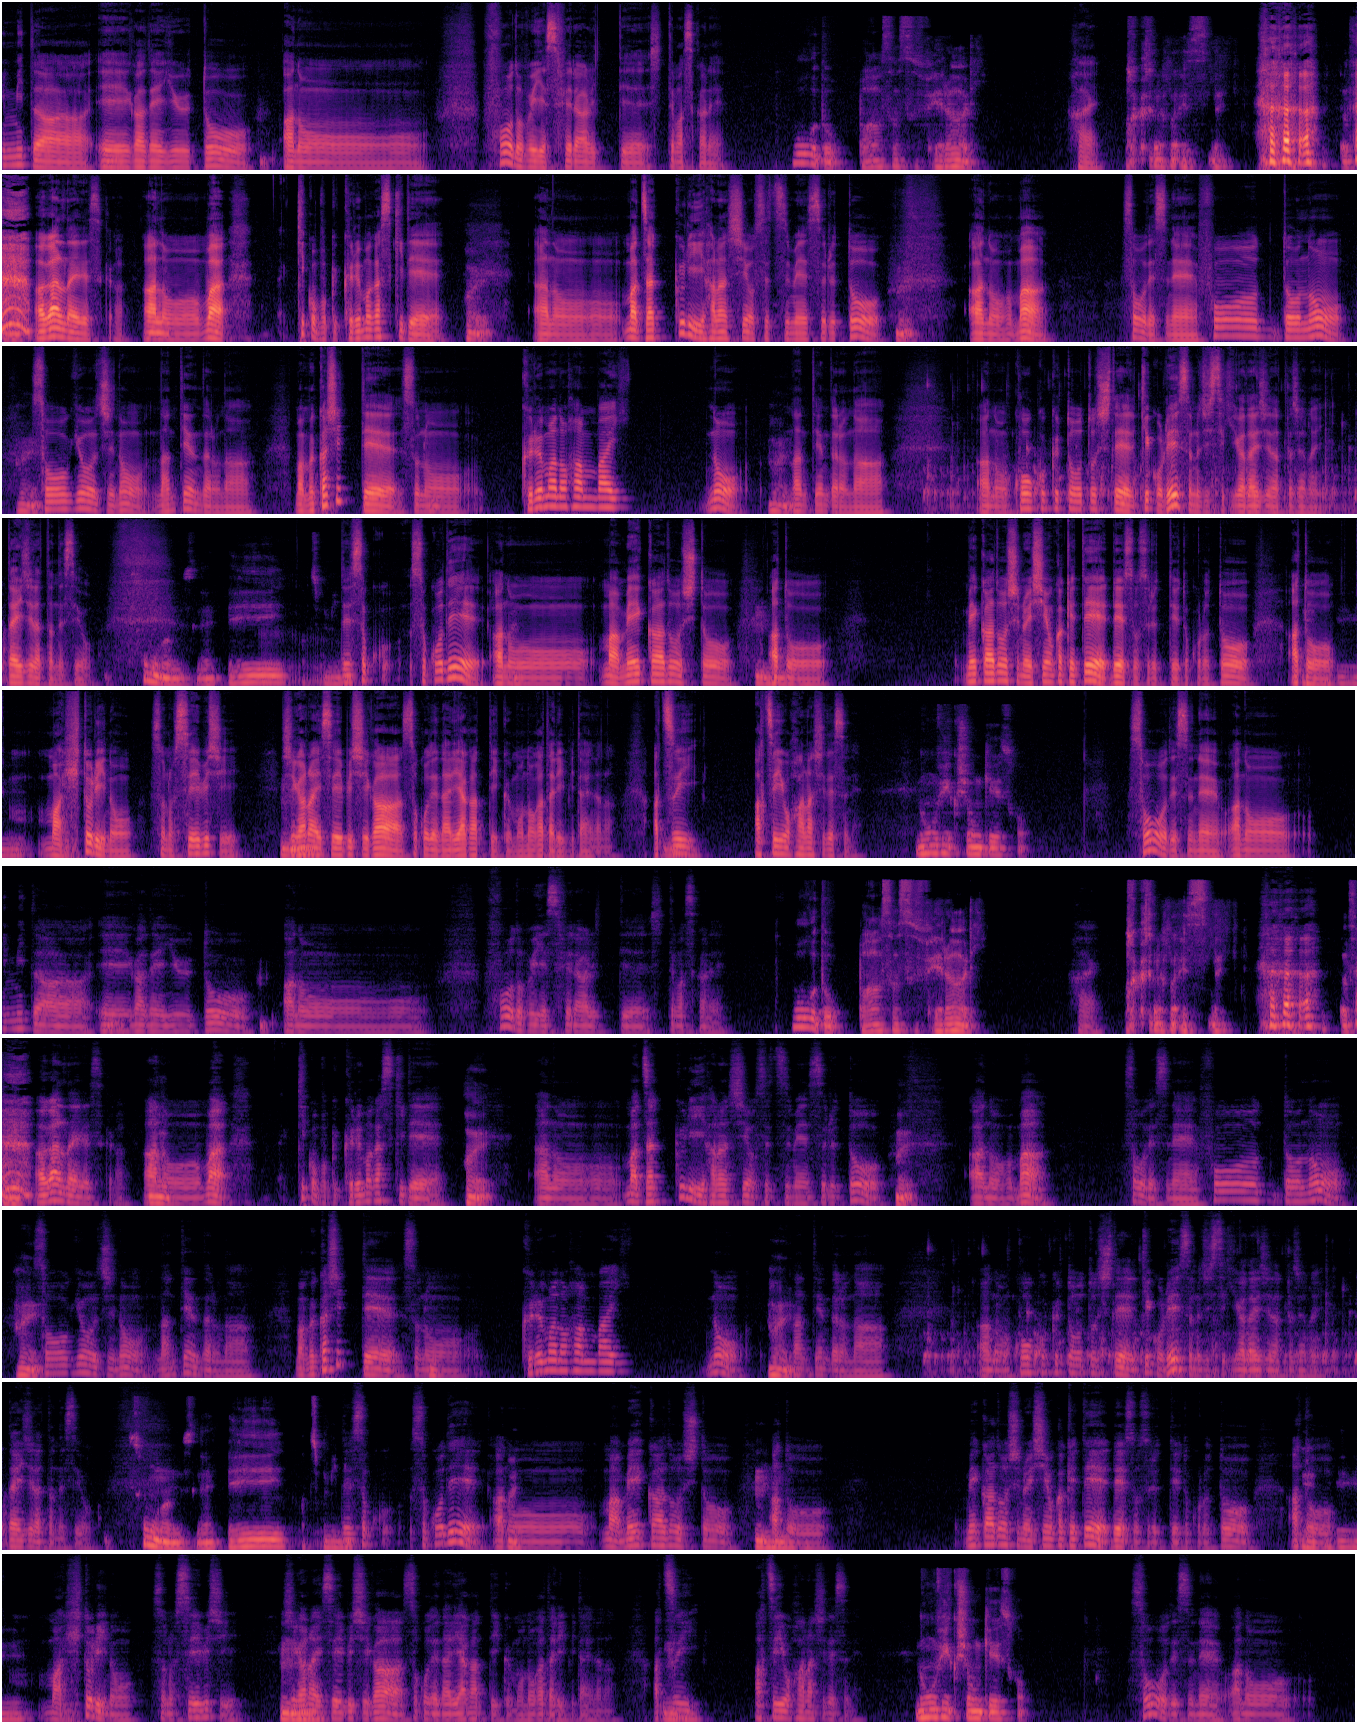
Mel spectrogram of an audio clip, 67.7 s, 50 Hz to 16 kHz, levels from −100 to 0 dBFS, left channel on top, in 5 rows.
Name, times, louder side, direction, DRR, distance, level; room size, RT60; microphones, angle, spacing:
voice 1, 0.0-2.5 2.8-7.2 10.7-11.0 12.6-13.2 13.5-16.0 16.5-17.9 18.9-22.3 22.6-22.7 23.2-24.0 24.8-26.9 27.4-29.6 29.9-31.7 32.3-33.3 34.1-34.5 35.0-36.5 36.8-40.3 40.7-42.1 44.0-48.9 50.3-54.0 54.3-56.6 57.0-61.1 61.7-62.7 65.5-67.3, left 8 dB, 85° left, 0.3 m, -38 dB
voice 2, 7.9-9.8 11.2-12.3 13.4-13.7 15.0-15.2 18.2-18.4 22.5-22.7 27.2-27.5 31.4-31.5 34.8-35.1 41.9-43.5 43.7-44.2 45.7-45.8 48.2-48.6 53.6-54.4 57.0-57.3 60.8-61.1 63.3-64.5, right 3 dB, 30° right, 0.4 m, -42 dB
sound 1, 36.3-40.7, equal, 50° left, 0.6 m, -55 dB
2.6 x 2.3 x 3.0 m
head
